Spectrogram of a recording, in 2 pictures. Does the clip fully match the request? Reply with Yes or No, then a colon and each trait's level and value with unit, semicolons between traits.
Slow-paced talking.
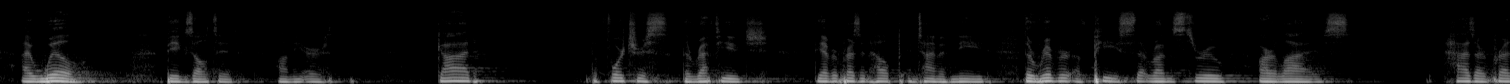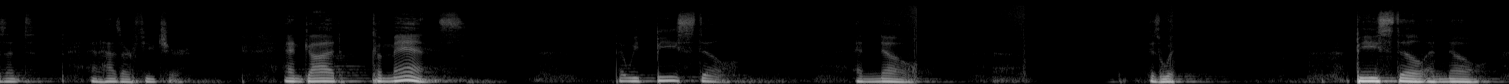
Yes: slow, 105 wpm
